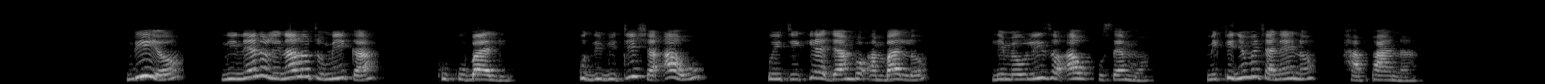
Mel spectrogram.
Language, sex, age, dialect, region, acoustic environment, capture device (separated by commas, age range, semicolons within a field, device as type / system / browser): Swahili, female, 25-34, Kenya - Mombasa, Kenya, silence, desktop / Windows / Edge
